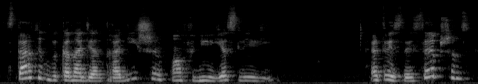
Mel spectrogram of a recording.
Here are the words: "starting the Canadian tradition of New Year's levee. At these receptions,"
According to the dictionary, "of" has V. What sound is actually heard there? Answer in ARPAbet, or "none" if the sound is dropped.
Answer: F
